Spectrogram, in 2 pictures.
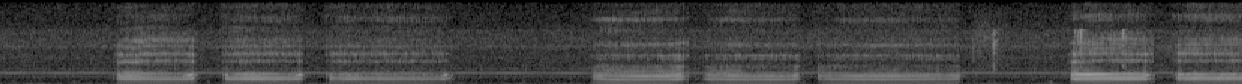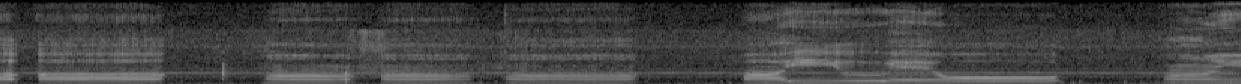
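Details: Imitated hypernasal speech, demonstrated alongside normal speech during endoscopic examination, with the velopharyngeal port wide open in hypernasal speech and closed in normal speech; cleft palate/velopharyngeal dysfunction assessment context.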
